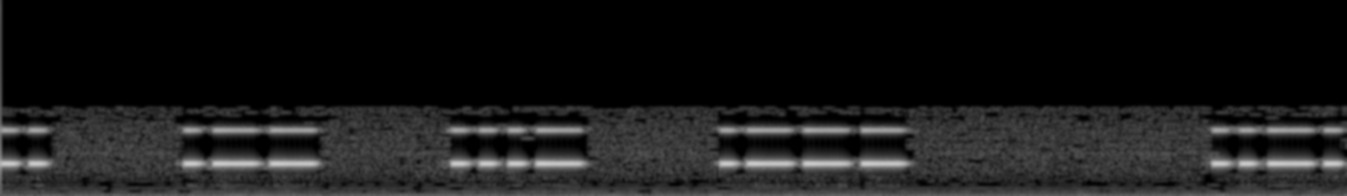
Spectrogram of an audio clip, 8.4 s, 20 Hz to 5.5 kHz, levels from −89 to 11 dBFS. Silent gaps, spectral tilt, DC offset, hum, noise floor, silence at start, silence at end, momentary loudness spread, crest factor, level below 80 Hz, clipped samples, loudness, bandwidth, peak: none; -7 dB/octave; 0.2%; 50 Hz at -55 dBFS; -51 dBFS; 0 s; 0.05 s; 6 LU; 12 dB; -54 dBFS; under 0.1%; -14 LUFS; 2.6 kHz; -4 dBFS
